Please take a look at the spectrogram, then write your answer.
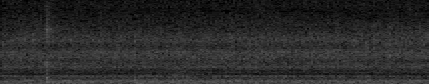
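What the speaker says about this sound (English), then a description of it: "onion mixture has been frying for quite some time now and is starting to turn brown" Onion mixture seasoned with grated peppercorns and Himalayan pink salt frying in a Ninja cooker for chicken biryani, a steady, dense sizzle that holds evenly throughout with no talking.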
